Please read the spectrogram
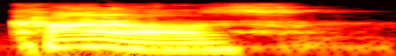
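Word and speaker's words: Carles: In- Carl. Carl's without a without the H.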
